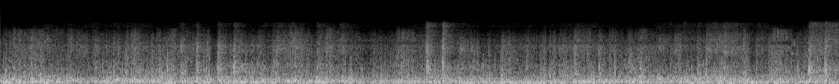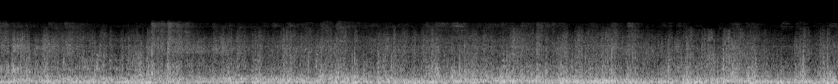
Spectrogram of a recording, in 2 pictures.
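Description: Passenger train running at speed, heard close to the side of a carriage: a steady rumble of wheels on rail mixed with rushing air, broken by a few sharp clicks as the wheels cross rail joints.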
